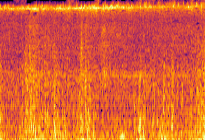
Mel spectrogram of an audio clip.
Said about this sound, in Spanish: A partir de aquí el ruido que hay es tan fuerte ya que no tenemos sonido. El ruido de las aspas se lo come todo, tanto dentro del helicóptero como fuera. Claro. Aunque grites, este es el único sonido que se graba.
